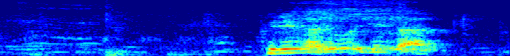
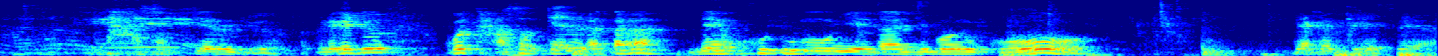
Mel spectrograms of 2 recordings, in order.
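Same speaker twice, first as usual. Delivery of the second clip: normal talking voice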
